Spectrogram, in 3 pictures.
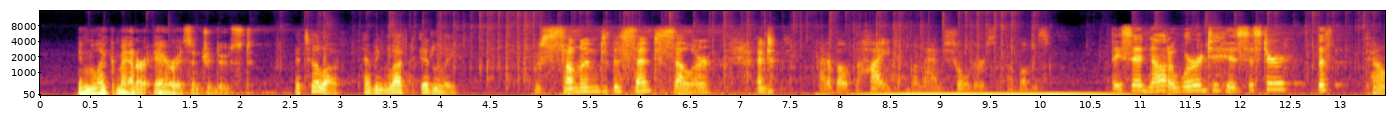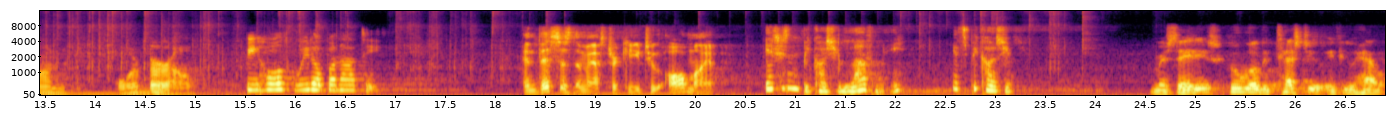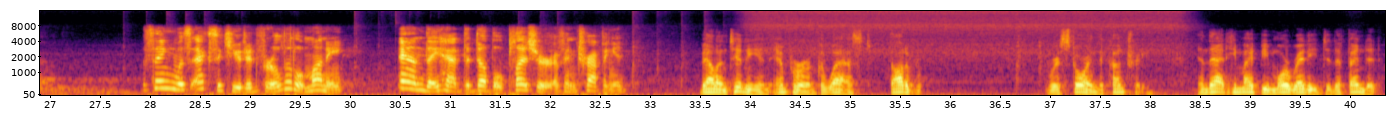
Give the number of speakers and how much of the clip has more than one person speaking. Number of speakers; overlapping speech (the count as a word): ten, no overlap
